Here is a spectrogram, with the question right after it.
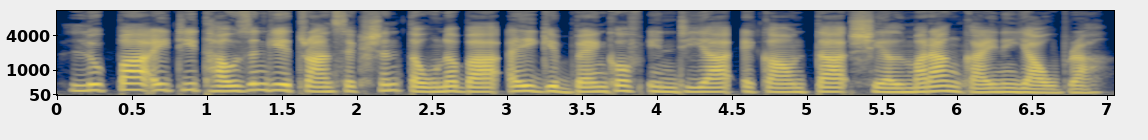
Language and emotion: Manipuri, neutral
